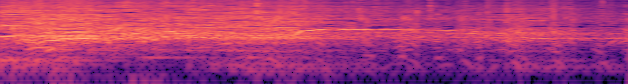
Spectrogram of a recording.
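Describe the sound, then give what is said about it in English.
After a song, an audience cheers wildly and applauds in a dense, loud wash of crowd noise that slowly eases off. “It was, as you can hear, the audience went wild, and it was cleverly done, I must say.”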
